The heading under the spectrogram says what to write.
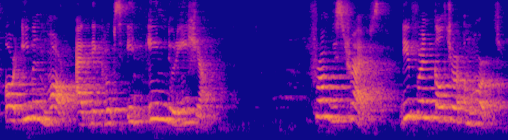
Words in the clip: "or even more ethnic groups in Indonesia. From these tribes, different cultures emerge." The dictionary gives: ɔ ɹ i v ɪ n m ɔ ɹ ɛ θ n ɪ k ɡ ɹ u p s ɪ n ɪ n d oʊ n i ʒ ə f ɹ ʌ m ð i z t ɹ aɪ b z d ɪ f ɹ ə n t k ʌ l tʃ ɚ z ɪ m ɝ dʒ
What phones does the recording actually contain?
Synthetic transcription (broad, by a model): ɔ ɹ i v ɪ n m ɔ ɹ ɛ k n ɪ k ɡ ɹ u p s ɪ n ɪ n d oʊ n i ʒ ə f ɹ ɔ m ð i s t ɹ aɪ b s d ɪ f ɹ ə n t k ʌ l tʃ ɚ ɪ m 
